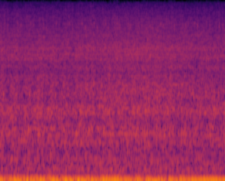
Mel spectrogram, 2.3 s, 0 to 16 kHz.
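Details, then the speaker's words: 2007 Chevrolet Silverado with a check engine light and a cylinder 3 misfire: low, uneven, stumbling idle. Swapping the ignition coils moved the misfire to cylinder 1, confirming a faulty ignition coil. "we're all plugged back in still running rough let's try this out again i'm gonna pull this again on cylinder three oh"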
